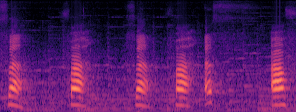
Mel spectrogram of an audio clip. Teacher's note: Naf ada ada anginnya ketika melafalkan huruf fa ada hamsnya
